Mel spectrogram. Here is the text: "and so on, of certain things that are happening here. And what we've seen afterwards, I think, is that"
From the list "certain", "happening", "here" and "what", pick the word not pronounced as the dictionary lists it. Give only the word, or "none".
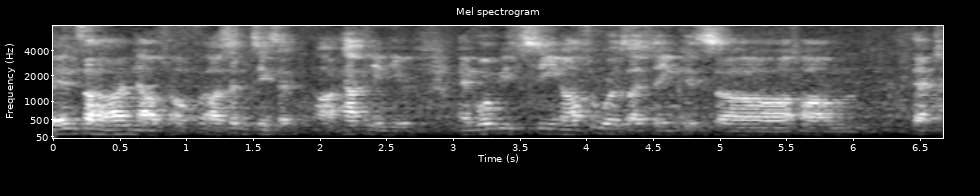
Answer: certain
